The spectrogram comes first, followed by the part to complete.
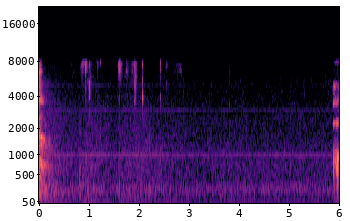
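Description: Near silence with a few faint, short metallic clicks in the first two seconds: a small screwdriver turning the bottom screw of a stainless steel Kayfun 3.1 clone rebuildable atomizer.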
